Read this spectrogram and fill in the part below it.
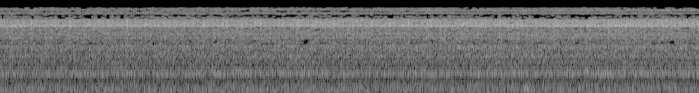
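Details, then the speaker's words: Toyota Kijang Super carburettor engine after sealing the secondary air leak and closing the air screw further: even, settled idle with a constant hum, no hunting or stumbling; idle-to-primary transition shows no stumble, judged normal. "dan kita tes perpindahan dari Stasion ke primer apakah masih nggel tidak tidak terjadi nggel jadi menurut saya ini masih dalam kondisi yang wajar"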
